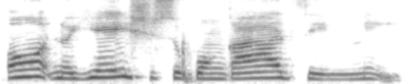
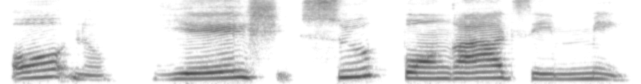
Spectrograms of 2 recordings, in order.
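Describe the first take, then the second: First: Said in the usual way. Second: Slow, careful repeat of "O no yeshi su bongazi mi"; slower repeat. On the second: Shown as a demonstration. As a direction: say it again slowly for the students. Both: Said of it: "repeated slower".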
